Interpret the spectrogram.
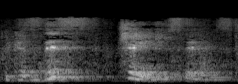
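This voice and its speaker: Woman acting a stern, deliberate female investigator. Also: mid-range voice, wildly swooping pitch, sharp tone, full character voice. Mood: intent. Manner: commanding, deliberate, probing. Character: stern, probing female investigator questioning a witness. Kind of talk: staged reading of period mystery drama. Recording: echoey hall from far off, faint noise.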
